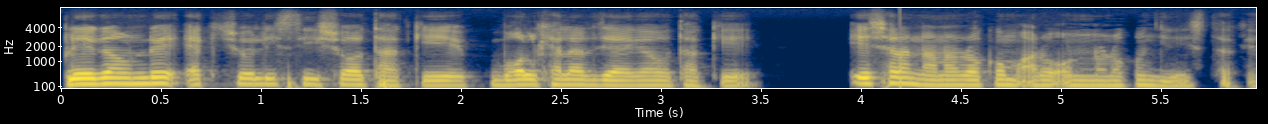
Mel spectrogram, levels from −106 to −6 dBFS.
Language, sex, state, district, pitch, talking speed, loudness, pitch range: Bengali, male, West Bengal, North 24 Parganas, 140 Hz, 160 wpm, -19 LUFS, 130-155 Hz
